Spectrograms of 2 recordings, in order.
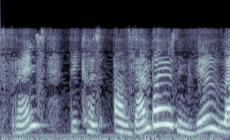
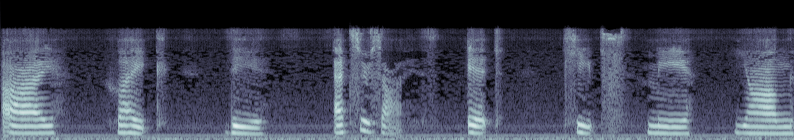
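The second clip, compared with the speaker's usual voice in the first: very slow, soft, halting, broken-up delivery; 4 semitones lower, 7 dB quieter than usual. Answering an interviewer's question as Merlin, slow-talking Merlin voice. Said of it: "you talk so slowly".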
